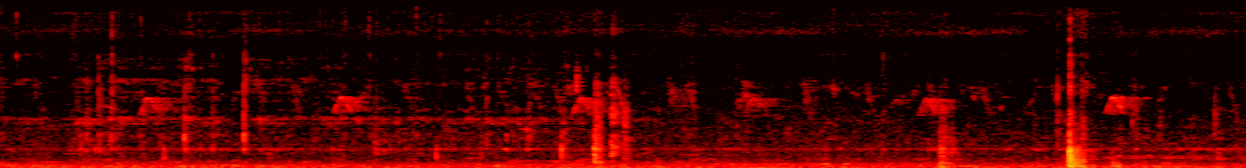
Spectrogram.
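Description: Faint bird chirps, short high notes repeating about once a second, with a soft knock about halfway through and a louder sharp knock near the end.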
